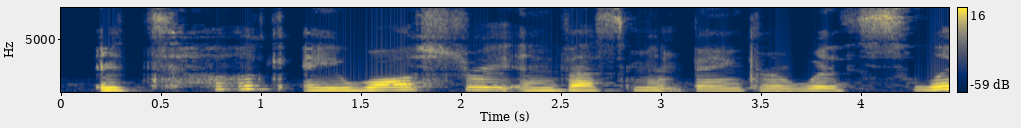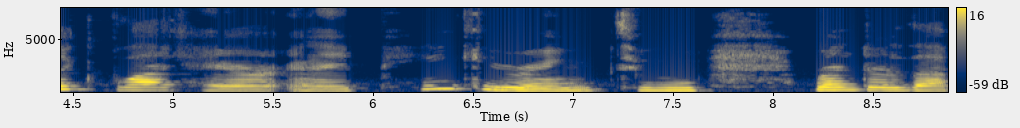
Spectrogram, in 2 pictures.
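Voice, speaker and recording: A woman with a fairly high pitch speaks at a very slow pace. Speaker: YouTuber reading a book aloud. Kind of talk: reading aloud. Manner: halting, stumbles on words.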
